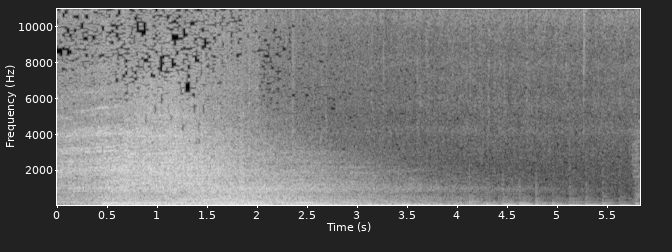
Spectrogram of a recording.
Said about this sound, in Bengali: তখনও ঝুপঝাপ করে বৃষ্টি পড়ছে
